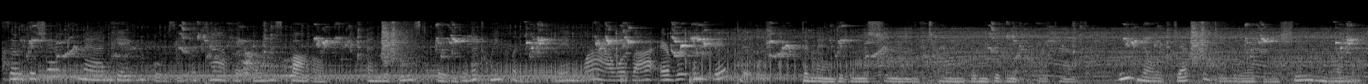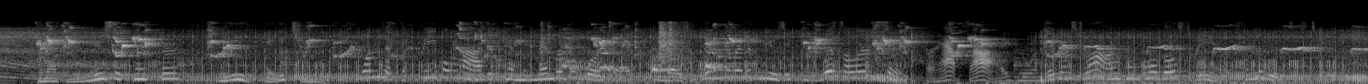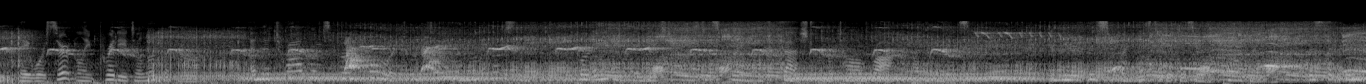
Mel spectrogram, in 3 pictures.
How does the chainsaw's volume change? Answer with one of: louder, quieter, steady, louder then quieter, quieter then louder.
louder.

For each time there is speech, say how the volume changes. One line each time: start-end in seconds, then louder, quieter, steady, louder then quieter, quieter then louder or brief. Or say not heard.
0.0-40.9 steady.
